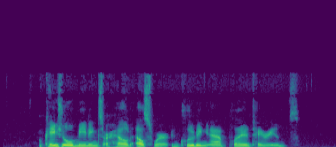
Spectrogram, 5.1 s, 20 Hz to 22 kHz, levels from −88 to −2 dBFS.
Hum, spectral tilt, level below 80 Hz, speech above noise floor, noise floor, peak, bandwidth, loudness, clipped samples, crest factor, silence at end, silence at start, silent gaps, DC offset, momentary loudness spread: none; -6 dB/octave; -68 dBFS; 50 dB; -75 dBFS; -8 dBFS; 11.5 kHz; -25 LUFS; under 0.1%; 18 dB; 0.6 s; 0.6 s; none; under 0.1%; 12 LU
